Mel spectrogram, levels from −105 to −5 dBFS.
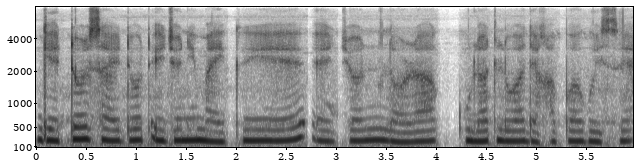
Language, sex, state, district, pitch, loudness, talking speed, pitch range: Assamese, female, Assam, Kamrup Metropolitan, 220 Hz, -23 LUFS, 110 wpm, 210-230 Hz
